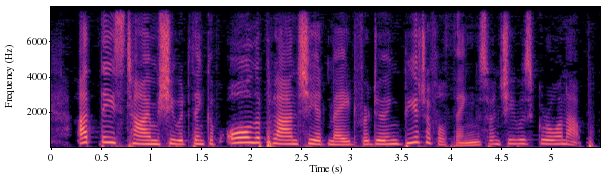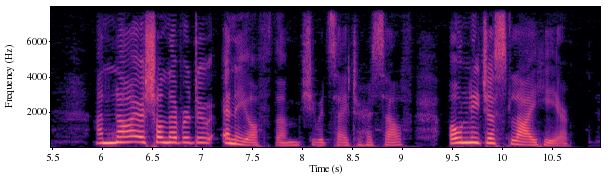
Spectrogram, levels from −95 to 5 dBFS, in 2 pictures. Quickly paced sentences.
Yes: fast, 220 wpm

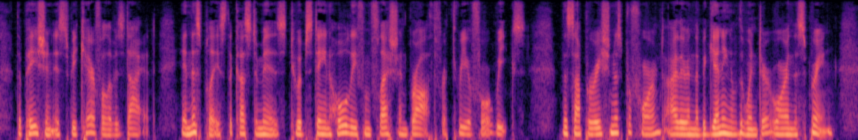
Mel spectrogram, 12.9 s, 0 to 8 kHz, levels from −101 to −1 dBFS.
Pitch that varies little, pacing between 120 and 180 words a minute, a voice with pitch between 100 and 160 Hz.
No: narrow, 2.3 semitones; average, 195 wpm; low, 135 Hz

